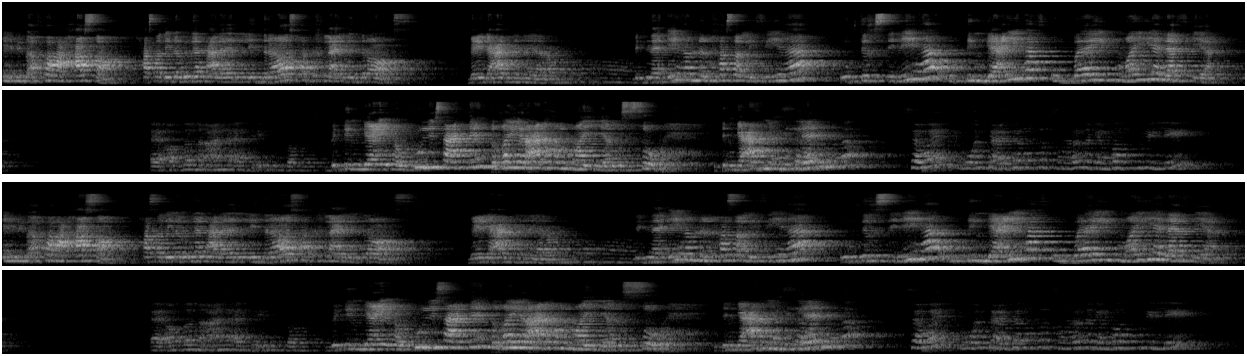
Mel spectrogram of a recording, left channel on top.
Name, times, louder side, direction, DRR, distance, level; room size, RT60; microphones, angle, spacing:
voice 1, 0.0-4.0 4.7-5.6 6.3-8.1 8.4-12.1 15.7-20.7, left 2 dB, 60° left, -2 dB, 0.9 m, -31 dB
voice 2, 5.4-6.5 13.9-15.6 20.1-21.0 21.5-24.3, left 1 dB, 25° left, -8 dB, 0.6 m, -43 dB
5.0 x 2.8 x 2.9 m, 1.1 s
head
